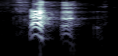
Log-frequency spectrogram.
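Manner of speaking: sharp loud evil laugh; villain laugh. Acted. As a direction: cackle like a soap villain. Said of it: "She just sounded like a telenovela villain".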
